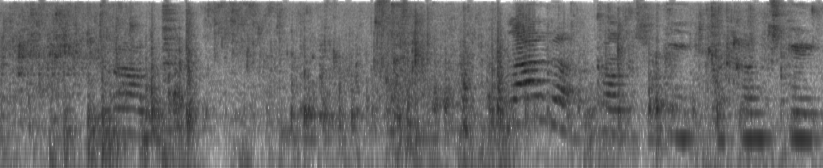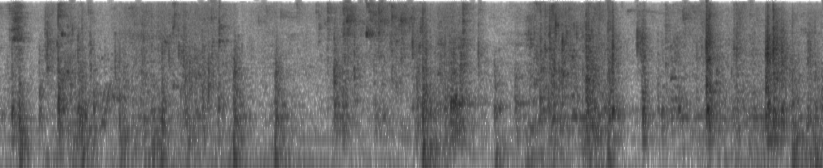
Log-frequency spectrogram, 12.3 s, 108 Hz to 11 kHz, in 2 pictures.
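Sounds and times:
water sloshing and splashing in a bathtub: 0:00.0 - 0:12.3
speech: 0:05.0 - 0:06.4.

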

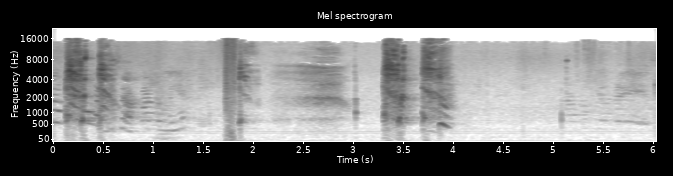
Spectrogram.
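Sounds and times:
person coughing harshly: 0:00.1 - 0:00.7, 0:03.3 - 0:04.1.

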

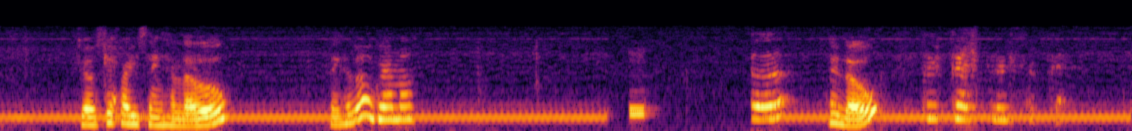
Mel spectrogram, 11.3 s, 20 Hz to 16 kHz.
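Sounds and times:
telephone steady electronic tone: 0:00.0 - 0:01.4, 0:02.3 - 0:06.1, 0:07.9 - 0:11.3
speech: 0:00.8 - 0:02.4, 0:03.3 - 0:04.2, 0:08.3 - 0:08.8.

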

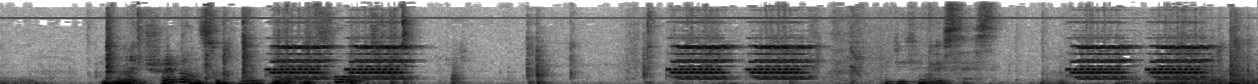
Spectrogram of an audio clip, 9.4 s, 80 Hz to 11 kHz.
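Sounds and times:
speech: 0:00.8 - 0:03.2, 0:06.8 - 0:07.6
old-style telephone bell trilling double ring: 0:02.0 - 0:03.3, 0:05.0 - 0:06.3, 0:08.0 - 0:09.3.

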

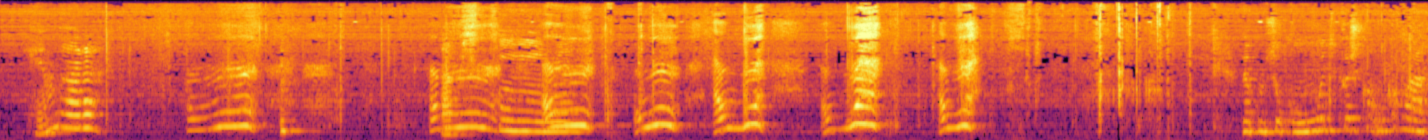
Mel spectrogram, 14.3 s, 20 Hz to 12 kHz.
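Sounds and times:
speech: 0:00.4 - 0:01.2, 0:01.8 - 0:03.0, 0:04.3 - 0:09.8, 0:12.4 - 0:14.2
baby babbling: 0:04.3 - 0:09.8.

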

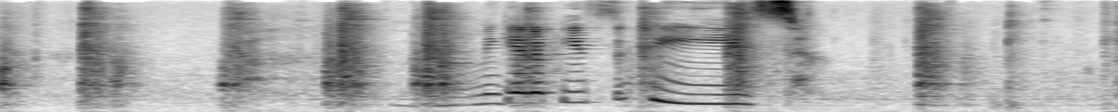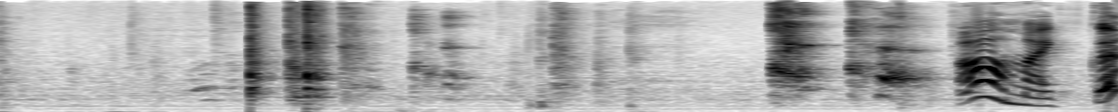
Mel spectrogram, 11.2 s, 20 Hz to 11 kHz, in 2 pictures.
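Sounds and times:
faint hum: 0:00.0 - 0:11.1
speech: 0:02.4 - 0:04.2, 0:10.7 - 0:11.1
young child coughing in short harsh bursts: 0:07.4 - 0:08.0, 0:09.4 - 0:10.4.

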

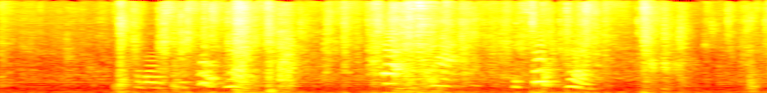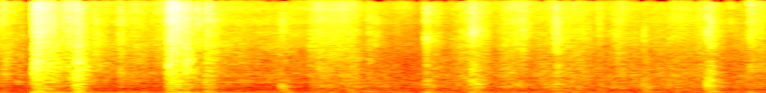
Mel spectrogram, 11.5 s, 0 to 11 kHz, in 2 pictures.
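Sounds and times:
packets of wipes thrown into a box: 0:00.9 - 0:08.0
speech: 0:01.0 - 0:04.6.

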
